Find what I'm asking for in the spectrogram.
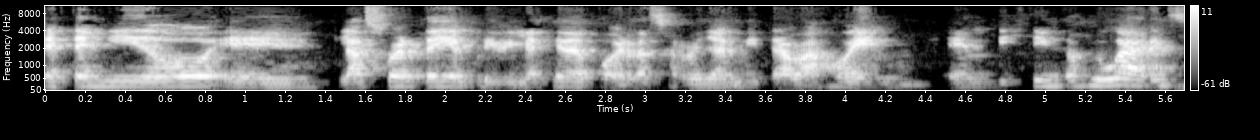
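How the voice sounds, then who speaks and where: A woman speaks at medium pitch in a monotone, flat intonation. Her moderate pace has hardly any pauses. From Venezuela. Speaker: visual artist. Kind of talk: interview.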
